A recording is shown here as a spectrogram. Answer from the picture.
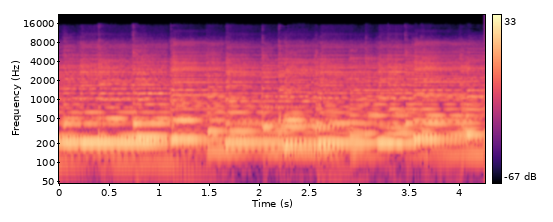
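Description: Instrumental passage of a slow song with no singing: sustained chords and notes that change every second or so.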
